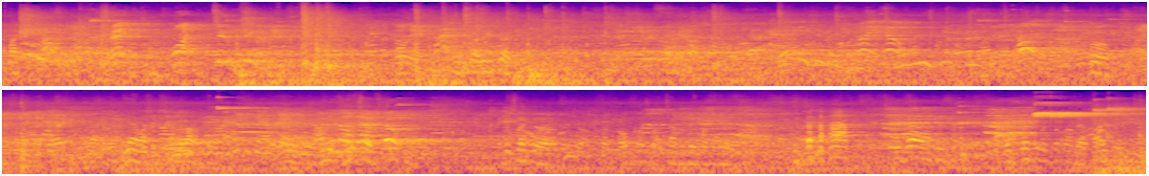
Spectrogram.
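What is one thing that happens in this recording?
A crowd of young people shouts and chatters in a large echoing gym.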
